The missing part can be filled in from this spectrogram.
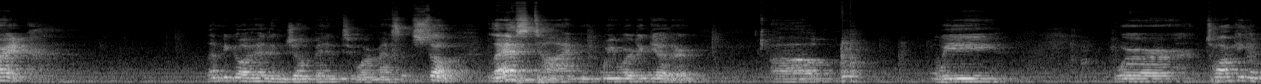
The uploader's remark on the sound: Live from Black Cloister Brewing Company.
